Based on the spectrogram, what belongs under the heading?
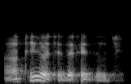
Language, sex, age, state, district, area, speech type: Odia, male, 30-45, Odisha, Kalahandi, rural, conversation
